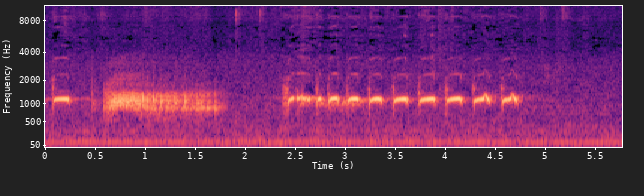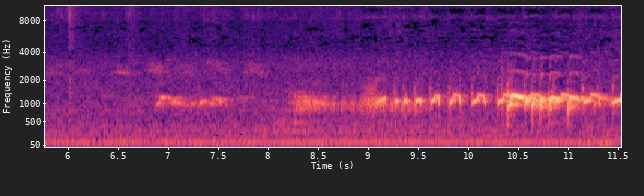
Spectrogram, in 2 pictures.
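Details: Lure song of a local zebra dove meant to draw replies from other doves: a rough trilled coo, a string of ten rapid cooing pulses, a pause, then softer coos building into a fast rolling series, with a persistent low hum.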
